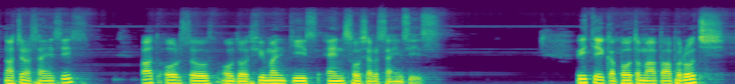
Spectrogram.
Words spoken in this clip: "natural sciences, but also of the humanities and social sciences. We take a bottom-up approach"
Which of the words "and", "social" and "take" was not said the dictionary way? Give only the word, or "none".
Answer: none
